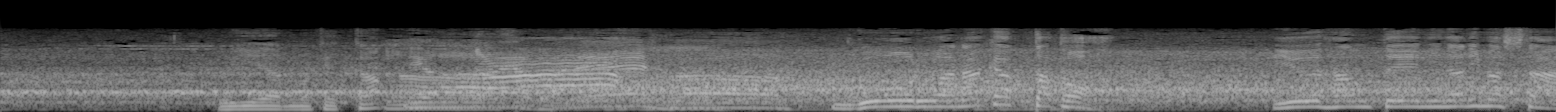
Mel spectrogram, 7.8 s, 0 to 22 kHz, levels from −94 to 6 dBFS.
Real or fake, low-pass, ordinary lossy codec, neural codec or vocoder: real; none; none; none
